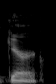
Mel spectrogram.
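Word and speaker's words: Garruk: which one of those the official pronunciation I think it's Garrick right I think it is Garrick Garret canula carries companion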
